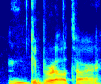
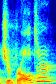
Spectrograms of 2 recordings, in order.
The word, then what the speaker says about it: Gibraltar: something similar here that's kind of my ideal gibberella tar never heard about that island oh gibraltar you haven't heard of it too beautiful oh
